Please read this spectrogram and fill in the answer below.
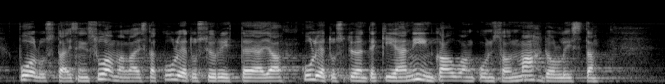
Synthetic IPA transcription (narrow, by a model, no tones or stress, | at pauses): puolust̪ɑisinsuomɑlɑist̪ɑkuljet̪usyrit̪ːæjæjɑkuljet̪ust̪yønt̪ekiæːniːŋkɑuʋɑŋkuinseonmɑhdolːist̪ɑ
